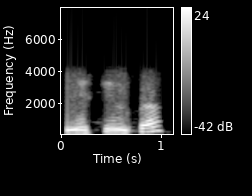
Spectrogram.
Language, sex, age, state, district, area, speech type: Maithili, female, 60+, Bihar, Saharsa, rural, conversation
